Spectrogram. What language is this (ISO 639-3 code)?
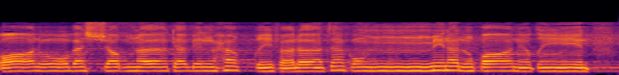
ara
